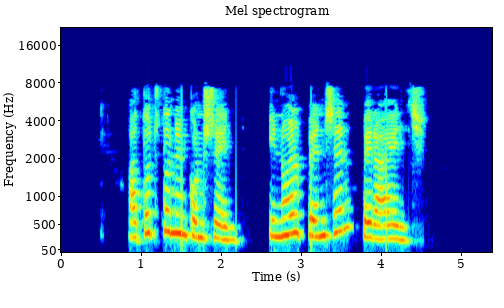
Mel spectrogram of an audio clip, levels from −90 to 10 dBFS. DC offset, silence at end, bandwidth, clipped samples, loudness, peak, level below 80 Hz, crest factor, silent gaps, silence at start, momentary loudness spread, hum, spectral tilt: under 0.1%; 0.85 s; 8 kHz; under 0.1%; -14 LUFS; 0 dBFS; -56 dBFS; 14 dB; 2.46-2.59 s; 0.85 s; 10 LU; none; -3 dB/octave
